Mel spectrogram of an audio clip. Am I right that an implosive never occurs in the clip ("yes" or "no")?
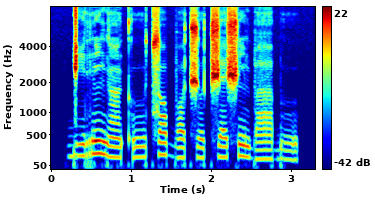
no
